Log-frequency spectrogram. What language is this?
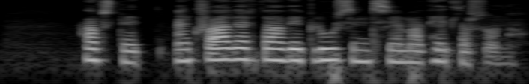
Icelandic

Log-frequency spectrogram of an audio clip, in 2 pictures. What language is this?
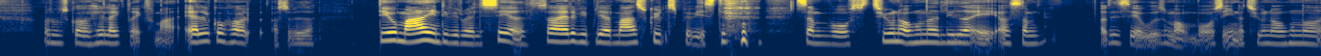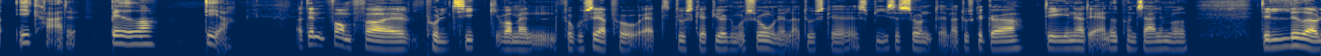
Danish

